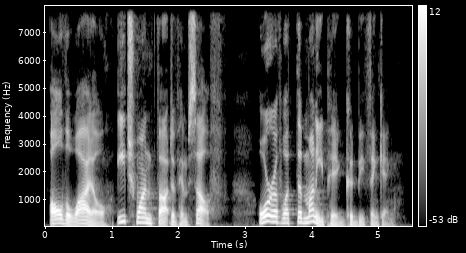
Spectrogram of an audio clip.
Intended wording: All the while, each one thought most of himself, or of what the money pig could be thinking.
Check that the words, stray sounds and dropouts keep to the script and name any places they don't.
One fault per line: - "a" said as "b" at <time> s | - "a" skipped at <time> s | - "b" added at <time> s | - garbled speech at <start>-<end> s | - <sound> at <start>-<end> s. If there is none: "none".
- "most" skipped at 1.9 s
